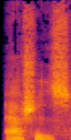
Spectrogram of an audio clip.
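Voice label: "ashes", English, British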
